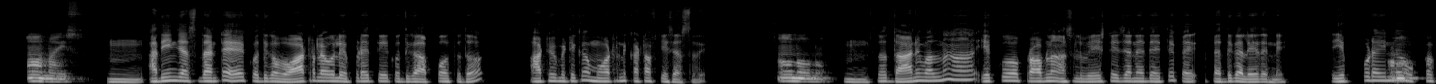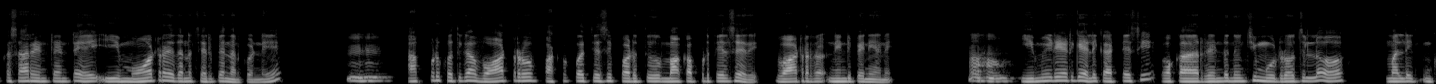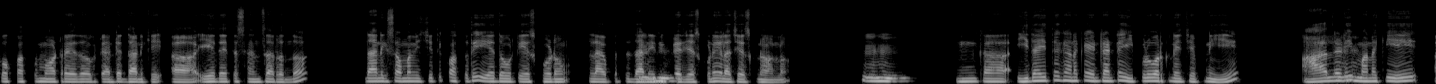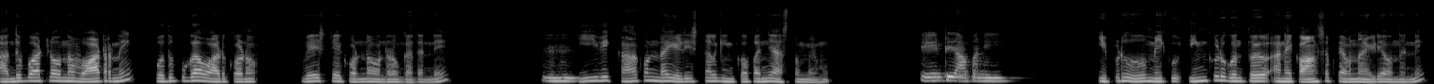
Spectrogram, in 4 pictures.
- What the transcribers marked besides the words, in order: in English: "నైస్"; in English: "వాటర్ లెవెల్"; in English: "అప్"; in English: "ఆటోమేటిక్‌గా మోటార్‌ని కట్ ఆఫ్"; in English: "సో"; in English: "ప్రాబ్లమ్"; in English: "వేస్టేజ్"; in English: "మోటర్"; "చెడిపోయిందనుకోండి" said as "చెరిపోయిందనుకోండి"; in English: "వాటర్"; in English: "ఇమ్మీడియేట్‌గా"; in English: "మోటార్"; in English: "సెన్సార్"; in English: "రిపేర్"; in English: "ఆల్రెడీ"; in English: "వాటర్‌ని"; in English: "వేస్ట్"; in English: "ఎడిషనల్‌గా"; "గుంత" said as "గొంతు"; in English: "కాన్సెప్ట్"; in English: "ఐడియా"
- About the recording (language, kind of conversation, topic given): Telugu, podcast, ఇంట్లో నీటిని ఆదా చేసి వాడడానికి ఏ చిట్కాలు పాటించాలి?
